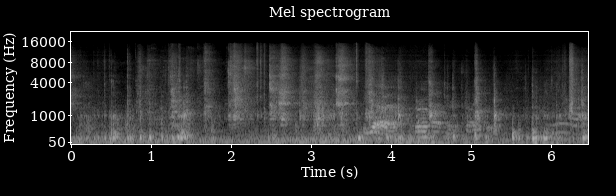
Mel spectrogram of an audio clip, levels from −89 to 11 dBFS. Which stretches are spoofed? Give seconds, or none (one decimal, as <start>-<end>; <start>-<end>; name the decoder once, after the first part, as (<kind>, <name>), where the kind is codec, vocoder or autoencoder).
0.0-0.5 (autoencoder, DAC-VAE); 2.0-6.5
